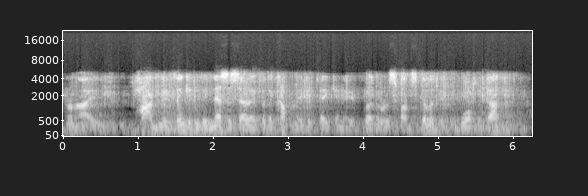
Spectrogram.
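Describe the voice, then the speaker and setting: Man acting formal businessman, lively intonation. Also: on the low side, fairly quick, a crowd in the background, lightly acted. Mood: taken aback. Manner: formal, earnest. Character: polite, hesitant businessman, respectful and easily persuaded. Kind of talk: 1930s radio drama acting. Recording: muffled, reverberant 1930s radio recording.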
